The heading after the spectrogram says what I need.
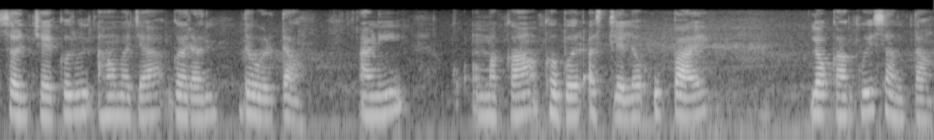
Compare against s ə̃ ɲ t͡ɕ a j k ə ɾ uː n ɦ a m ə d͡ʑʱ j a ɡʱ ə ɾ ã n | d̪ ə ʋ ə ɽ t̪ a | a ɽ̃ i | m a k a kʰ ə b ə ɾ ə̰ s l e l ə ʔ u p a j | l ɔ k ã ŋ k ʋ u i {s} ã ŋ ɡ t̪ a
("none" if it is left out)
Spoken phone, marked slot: s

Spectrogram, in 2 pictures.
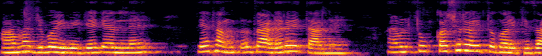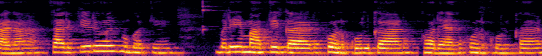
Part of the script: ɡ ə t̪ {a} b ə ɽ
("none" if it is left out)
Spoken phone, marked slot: i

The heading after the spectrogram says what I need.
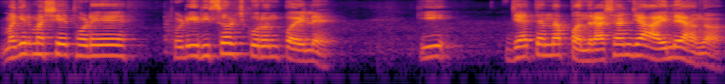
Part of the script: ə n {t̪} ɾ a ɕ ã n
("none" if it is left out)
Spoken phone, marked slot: d̪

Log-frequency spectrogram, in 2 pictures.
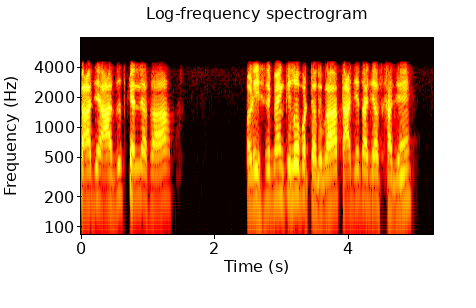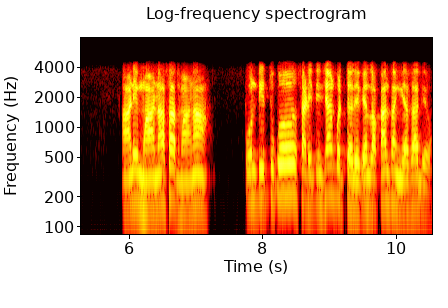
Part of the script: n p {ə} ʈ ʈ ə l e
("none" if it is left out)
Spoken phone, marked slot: ə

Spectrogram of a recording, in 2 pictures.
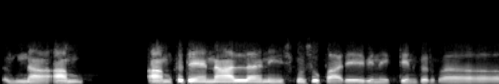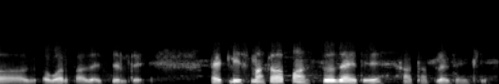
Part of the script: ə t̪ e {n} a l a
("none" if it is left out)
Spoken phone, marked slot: n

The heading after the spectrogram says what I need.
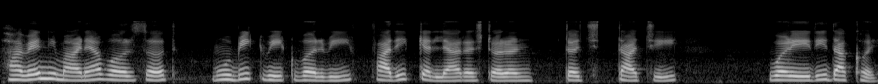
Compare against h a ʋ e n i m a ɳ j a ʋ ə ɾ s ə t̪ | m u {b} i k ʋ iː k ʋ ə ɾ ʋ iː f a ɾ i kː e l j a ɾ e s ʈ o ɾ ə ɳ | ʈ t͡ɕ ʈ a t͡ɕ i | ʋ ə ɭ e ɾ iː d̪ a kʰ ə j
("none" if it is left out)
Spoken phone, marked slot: b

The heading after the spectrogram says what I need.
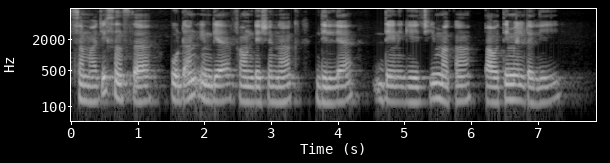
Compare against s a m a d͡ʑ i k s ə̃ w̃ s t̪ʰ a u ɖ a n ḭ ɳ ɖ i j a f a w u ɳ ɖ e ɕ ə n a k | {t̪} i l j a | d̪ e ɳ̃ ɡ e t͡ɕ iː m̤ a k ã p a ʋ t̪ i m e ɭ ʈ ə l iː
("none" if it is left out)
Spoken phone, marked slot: d̪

